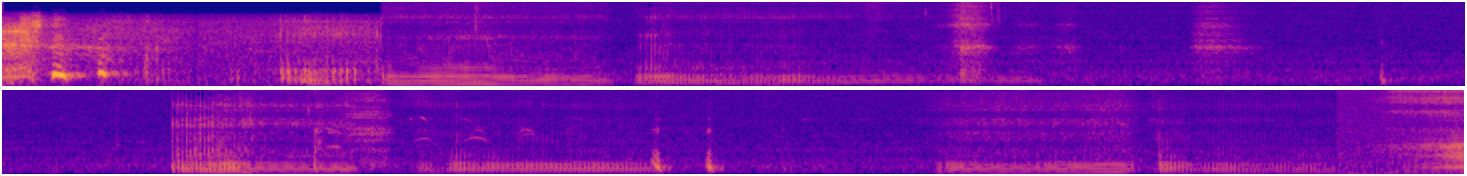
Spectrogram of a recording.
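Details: Sleeping puppy snoring: wheezy, buzzing breaths with stacked tones, about a second long each, repeated every few seconds with quiet gaps between, plus a few faint clicks and rustles.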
